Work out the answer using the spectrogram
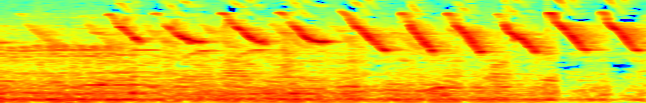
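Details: Canary in lively rolling song, a training recording meant to draw replies from young birds. Clear high notes sweep steeply downward, repeated several times a second in an even series, with a faint low hum beneath.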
